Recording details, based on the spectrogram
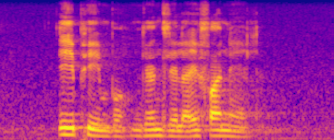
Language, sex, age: Zulu, male, 24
